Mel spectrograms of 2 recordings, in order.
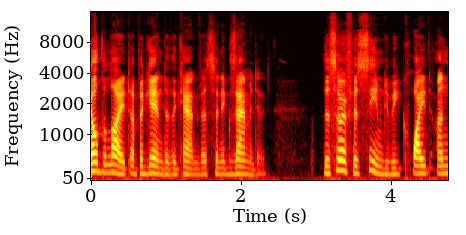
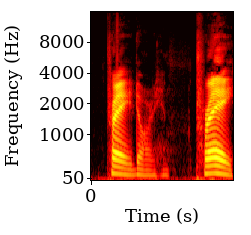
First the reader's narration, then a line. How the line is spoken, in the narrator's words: he murmured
